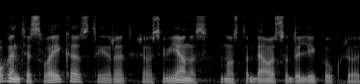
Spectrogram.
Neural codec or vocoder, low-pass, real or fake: none; 9.9 kHz; real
